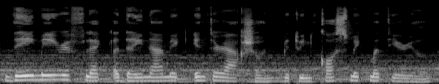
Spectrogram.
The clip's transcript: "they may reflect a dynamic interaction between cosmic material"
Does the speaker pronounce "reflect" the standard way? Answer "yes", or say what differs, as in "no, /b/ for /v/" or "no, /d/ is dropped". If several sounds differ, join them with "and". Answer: yes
